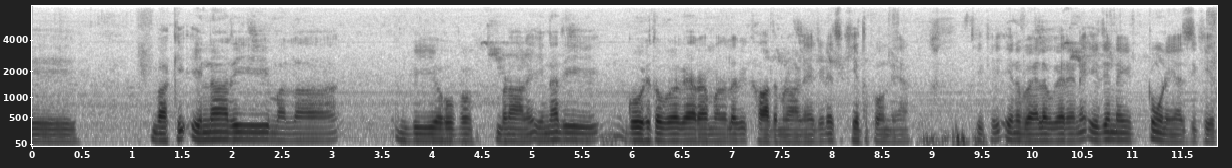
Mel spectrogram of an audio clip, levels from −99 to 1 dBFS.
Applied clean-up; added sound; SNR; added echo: none; none; none; none.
